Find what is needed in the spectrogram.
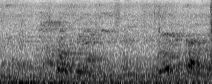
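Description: Indistinct talking of people in the background over a steady low rumble.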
